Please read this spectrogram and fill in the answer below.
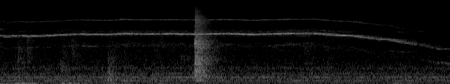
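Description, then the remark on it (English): A tiny tea-party kettle whistles on the boil at home, a loud, steady high-pitched tone holding for several seconds with harmonics above it, then dipping slightly in pitch at the end. A brief burst of noise cuts in midway. “Oh, the kettle's screaming.”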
